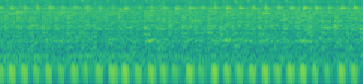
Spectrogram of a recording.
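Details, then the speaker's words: Yamaha Vixion single-cylinder motorcycle idling after a top-end rebuild (valves redone) with a steady thump and a light metallic cam chain rattle, because the cam chain was not replaced. "di sini masih ada suara keteng ya suara keteng karena ketengnya tidak diganti"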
